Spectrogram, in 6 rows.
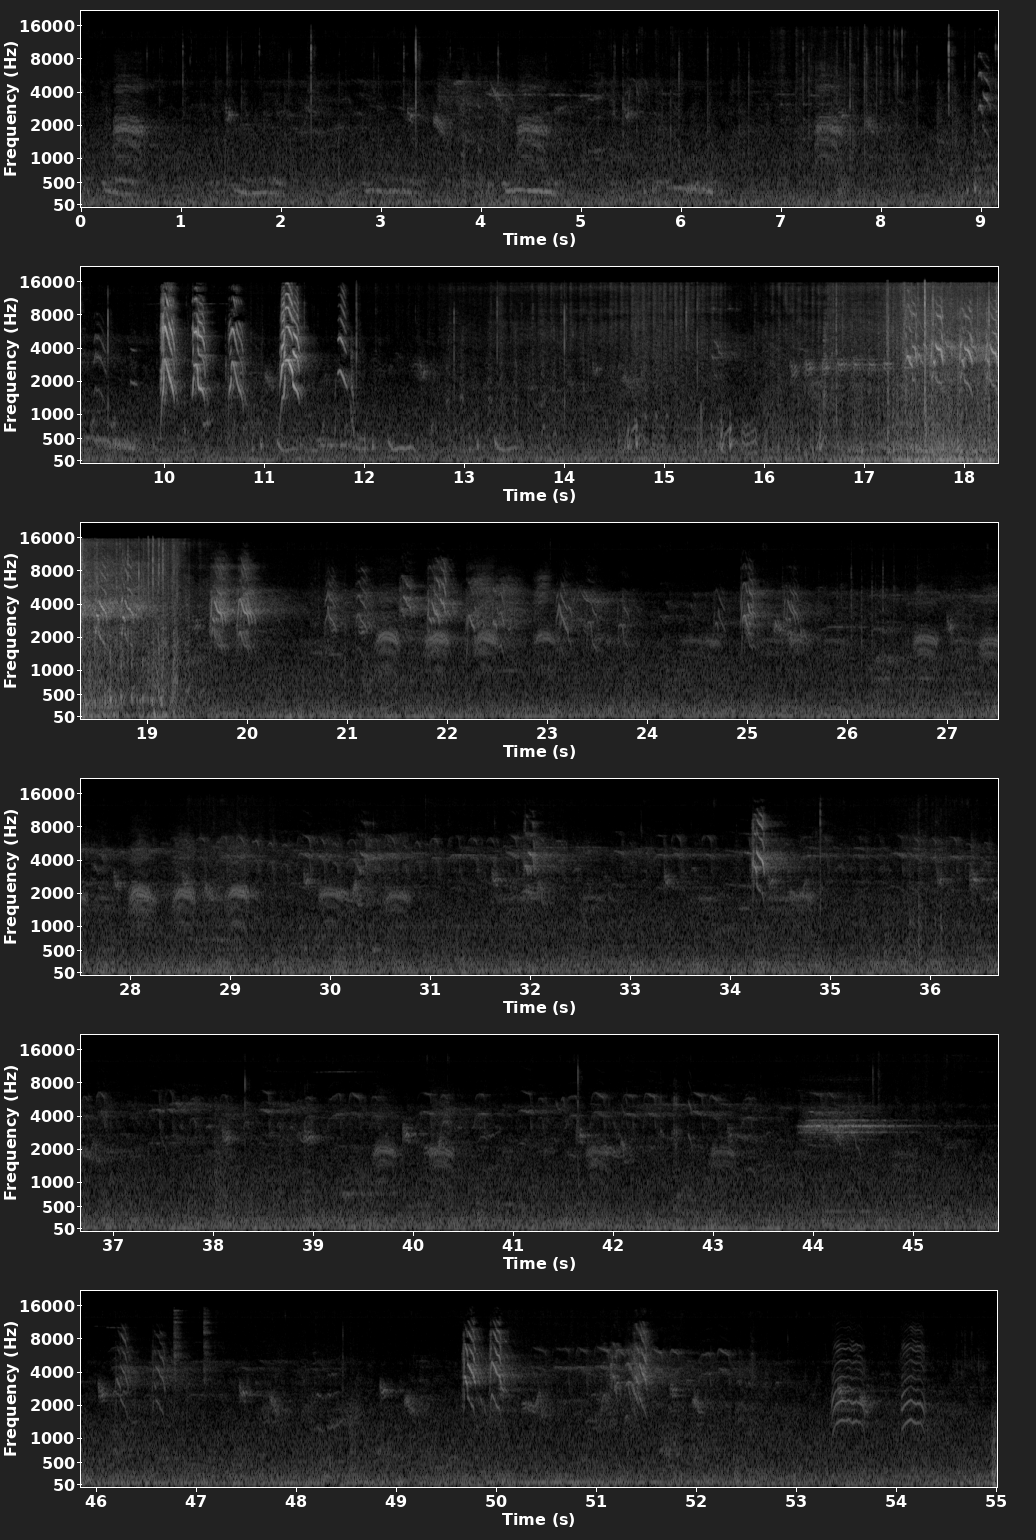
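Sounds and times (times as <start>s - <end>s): dove-like coos: 1.3s - 3.4s, 4.2s - 4.8s, 5.6s - 6.5s, 8.9s - 14.0s, 14.6s - 16.7s
wings fluttering: 12.8s - 19.6s.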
